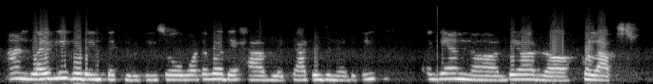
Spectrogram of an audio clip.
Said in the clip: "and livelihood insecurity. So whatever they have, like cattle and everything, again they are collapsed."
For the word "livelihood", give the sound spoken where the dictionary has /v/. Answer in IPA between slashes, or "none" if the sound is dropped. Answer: /v/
